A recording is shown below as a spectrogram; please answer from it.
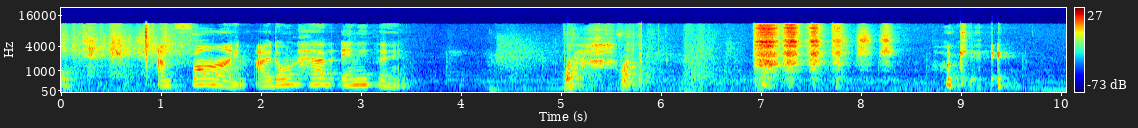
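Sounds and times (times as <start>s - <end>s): woman's stifled laughter: 6.9s - 9.6s.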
